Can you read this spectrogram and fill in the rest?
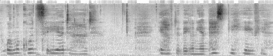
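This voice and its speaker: A woman's voice: fairly high pitch, normal speed, a crowd in the background, natural voice. A woman playing a weary, overwrought working-class mother in a radio drama, pleading and tender, with a North East English accent. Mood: tender, tearful. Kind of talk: naturalistic 1990s radio drama acting.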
